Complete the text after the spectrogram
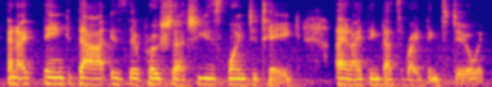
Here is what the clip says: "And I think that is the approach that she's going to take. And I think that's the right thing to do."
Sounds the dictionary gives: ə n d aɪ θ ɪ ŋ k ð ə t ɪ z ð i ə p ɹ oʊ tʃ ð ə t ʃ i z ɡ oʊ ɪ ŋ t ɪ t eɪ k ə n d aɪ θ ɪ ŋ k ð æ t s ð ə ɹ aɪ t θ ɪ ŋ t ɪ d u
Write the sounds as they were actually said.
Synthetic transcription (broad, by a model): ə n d aɪ θ ɪ ŋ k ð ə t ɪ z ð i ə p ɹ oʊ tʃ ð ə t ʃ i z ɡ oʊ ɪ ŋ t ɪ t eɪ k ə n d aɪ θ ɪ ŋ k ð æ t s ð ə ɹ aɪ t θ ɪ ŋ t ɪ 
